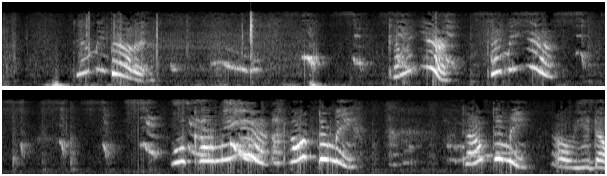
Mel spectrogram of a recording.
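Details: Longhaired Dachshund puppy, a black-and-tan AKC female, answering a person who urges her to talk. She gives repeated bending, arched whines and yelps, several a second, in bursts that swell and fade.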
